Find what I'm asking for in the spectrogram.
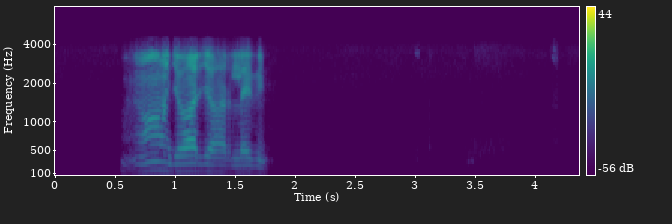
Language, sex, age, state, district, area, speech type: Santali, male, 30-45, Jharkhand, East Singhbhum, rural, conversation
